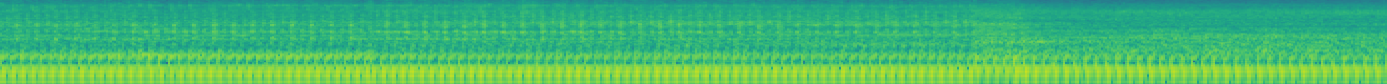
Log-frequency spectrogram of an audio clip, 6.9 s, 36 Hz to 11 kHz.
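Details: 2007 Polaris Ranger 700 XP, 5400 miles and 900 hours, at idle: heavy low thud about twice a second over the exhaust beat. Deep internal knock, source unclear; valve train looked fine, and the engine was replaced.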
